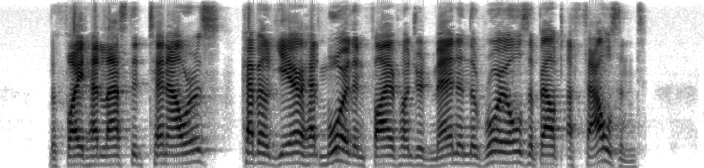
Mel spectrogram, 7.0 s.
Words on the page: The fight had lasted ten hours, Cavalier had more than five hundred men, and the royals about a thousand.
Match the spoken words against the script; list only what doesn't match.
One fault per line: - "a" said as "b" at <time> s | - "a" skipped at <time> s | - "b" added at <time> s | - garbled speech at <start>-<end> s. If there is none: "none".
none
